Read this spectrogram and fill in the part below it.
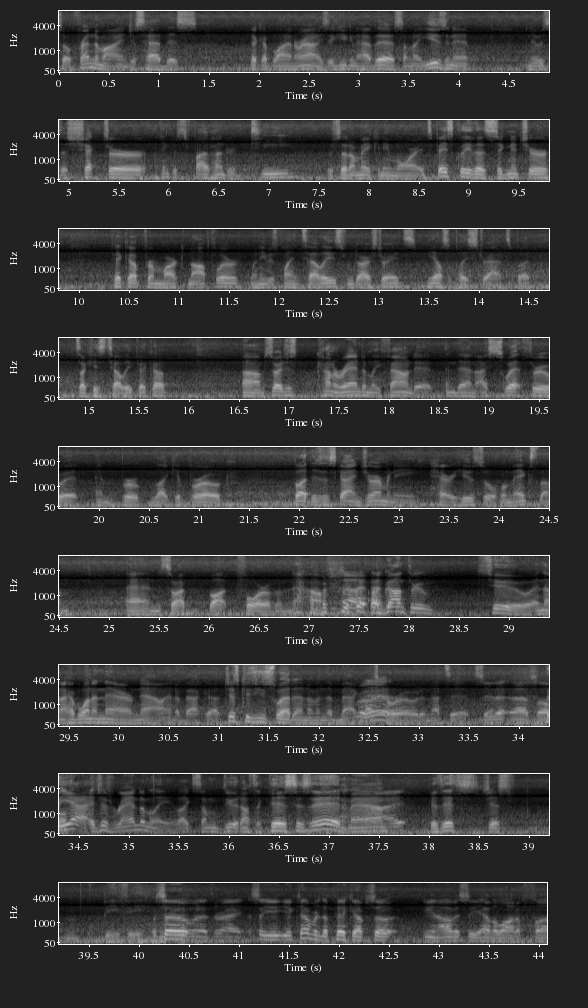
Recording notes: This was recorded on 8/18/2018 at The Spacebar in Columbus, Oh.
